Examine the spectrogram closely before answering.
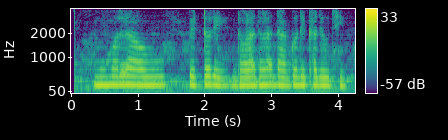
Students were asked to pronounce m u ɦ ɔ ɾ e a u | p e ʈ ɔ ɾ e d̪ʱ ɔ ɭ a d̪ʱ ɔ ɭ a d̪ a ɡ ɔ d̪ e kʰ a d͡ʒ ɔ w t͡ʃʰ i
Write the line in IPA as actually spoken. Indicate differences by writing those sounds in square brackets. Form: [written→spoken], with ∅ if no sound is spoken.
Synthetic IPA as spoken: m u ɦ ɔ ɾ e a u | p e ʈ ɔ ɾ e d̪ʱ ɔ ɭ a d̪ʱ ɔ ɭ a d̪ a ɡ ɔ d̪ e kʰ a d͡ʒ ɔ w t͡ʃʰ i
